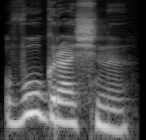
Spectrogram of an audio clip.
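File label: "вуграсьны", Komi, female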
